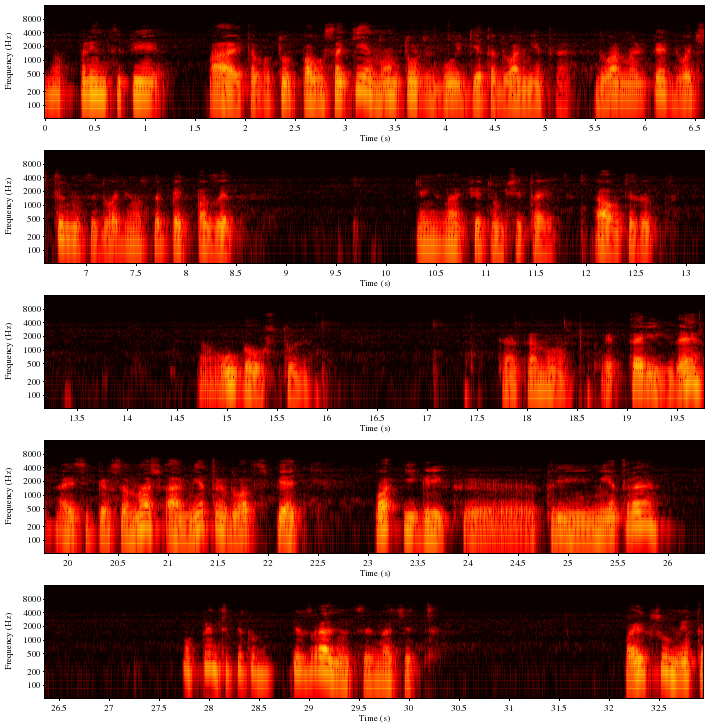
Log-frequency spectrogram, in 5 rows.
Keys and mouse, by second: 4.0 click, 9.8-12.0 middle drag, 16.1-17.2 middle drag, 18.0 shift+middle click, 19.6 click.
